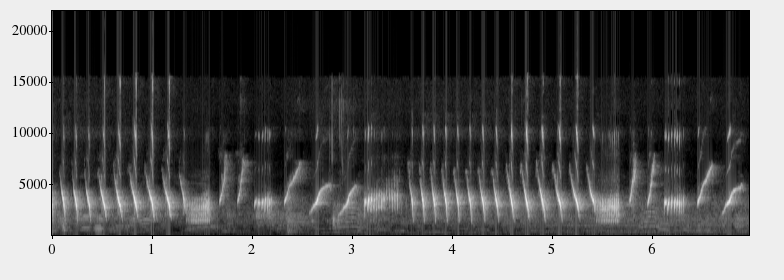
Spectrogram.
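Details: Master song of a long-tailed shrike for training young shrikes to sing: fast rattling bursts of high chirps broken by harsher buzzy notes and rising slurred whistles, with a faint hum beneath.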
